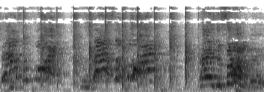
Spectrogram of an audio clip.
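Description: Excited voices exclaiming over each other, broken by several sharp hand claps.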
